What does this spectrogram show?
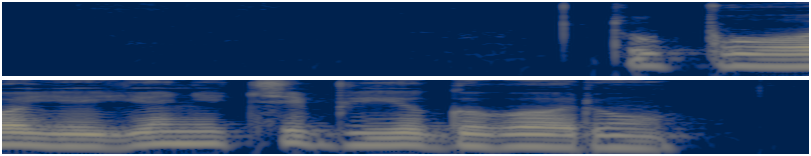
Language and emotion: Russian, sad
